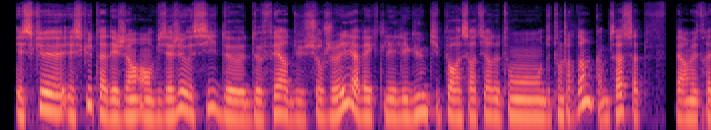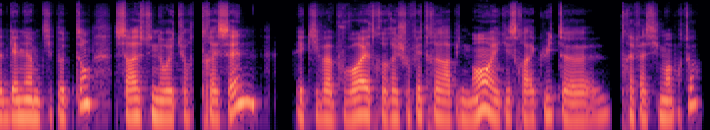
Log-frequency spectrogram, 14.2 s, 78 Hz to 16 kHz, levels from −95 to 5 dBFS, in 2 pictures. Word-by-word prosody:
Est-ce 140 - +4
que 195 - +3
est-ce 160 -5 +4
que - - 0
tu 205 -7 -1
as 145 - +3
déjà 135 +1 +3
envisagé 140 +4 +2
aussi 180 +4 +1
de 135 -5 +2
de 130 +2 -1
faire 150 +3 +1
du 125 -1 -6
surgelé 140 - +1
avec 140 -6 +1
les 140 -2 -1
légumes 140 +4 0
qui 160 -1 -8
pourraient 140 -1 0
sortir 140 +1 -1
de 135 - 0
ton 135 0 +1
de 130 - -3
ton 140 +3 -4
jardin? 195 - +1
Comme 130 - -6
ça, 160 +4 +2
ça 155 -5 -2
te - - -24
f - - -23
permettrait 130 0 -1
de 130 - -6
gagner 135 0 +2
un 135 -1 +4
petit 125 - -11
peu 135 - -4
de 135 - -22
temps. 225 +7 +2 0.2
Ça 135 - 0
reste 140 +1 +1
une 145 - +2
nourriture 130 -1 -2
très 130 - -2
saine 225 - +4 0.4
et 135 - -4
qui 130 -1 -9
va 130 0 0
pouvoir 125 +3 +2
être 145 -2 +1
réchauffée 130 +2 -4
très 140 0 -3
rapidement 130 +7 +2
et 135 -6 0
qui 135 +2 -6
sera 125 -1 -2
cuite, 145 +3 -8
heu, 120 +2 -4
très 140 - -6
facilement 130 0 -3
pour 150 - -14
toi. 220 +5 -4
135 Hz, 260 wpm, -22 LUFS, 130-150 Hz, 0.4 s, Est-ce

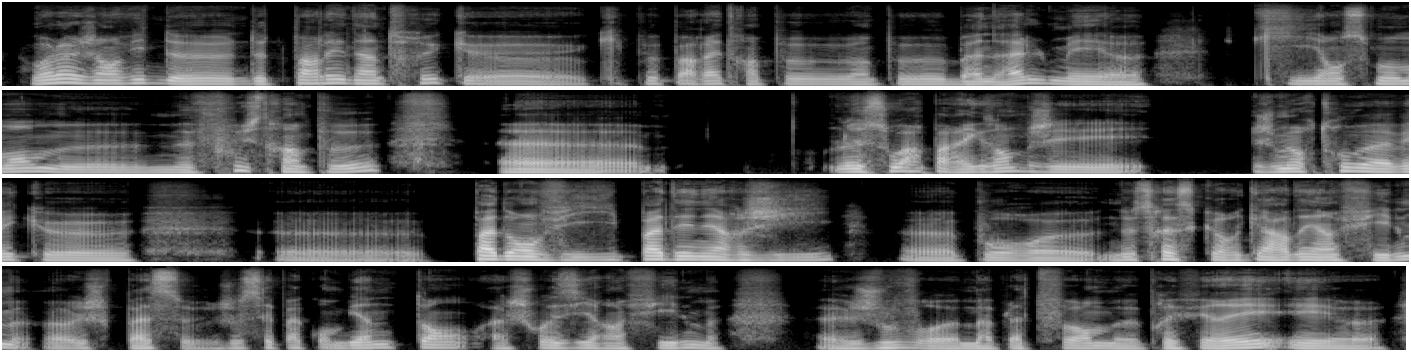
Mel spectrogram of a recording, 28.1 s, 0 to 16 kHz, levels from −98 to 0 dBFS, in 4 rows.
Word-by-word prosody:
Voilà 155 +6 +4
j'ai 140 -2 -1
envie 135 +3 +1
de 120 -4 +1
de 115 0 -1
te 110 - -21
parler 145 +2 +2
d'un 135 -2 +1
truc, 155 +3 -6
heu, 110 0 -4
qui - - -11
peut 125 - -8
paraître 120 0 -3
un 110 - -3
peu 110 -1 -4
un 105 - -4
peu 110 +1 -3
banal, 105 +7 +1
mais 110 -4 +1
heu, 100 0 -1 0.5
qui 120 -1 -4
en 115 0 +1
ce - - -1
moment 130 +3 +2
me 105 -6 0
me 105 +1 -3
frustre 155 - -3
un 120 - +3
peu. 130 - -1 0.6
Hem, - - +1 0.9
le 125 +1 +4
soir 145 +2 +2
par - - +1
exemple, 130 +5 +1
j'ai 110 -3 -1 0.5
je 115 +1 -3
me 130 - +5
retrouve 145 +4 0
avec, 125 0 +1
heu 100 -2 0 0.7
heu, - - -7 0.2
pas 150 -1 +11
d'envie, 120 -3 +3
pas 145 +4 +6
d'énergie, 115 -2 +1 0.3
heu, - - -3
pour, 105 -2 -1
heu, 100 0 -2
ne 115 +5 -1
serait-ce 135 +2 +3
que - - -3
regarder 115 +2 +3
un 115 0 +4
film. 115 +6 0
Heu, 110 +2 -2
je 100 - -4
passe, - - +2
heu, - - -9
je 105 +3 -7
sais 115 +5 -2
pas 115 - -3
combien 115 +3 0
de 135 - -3
temps 125 -2 +1
à 100 - -5
choisir 110 +1 -1
un 100 - -1
film. 110 +1 -2 0.5
Heu, 95 - -2
j'ouvre 105 -1 0
ma 95 -1 0
plateforme 100 0 -1
préférée 110 +6 +3
et 105 -3 +3
heu, 95 0 -1
115 Hz, 160 wpm, -26 LUFS, 105-125 Hz, 0.9 s, pas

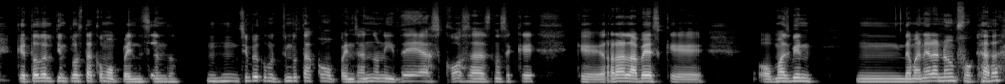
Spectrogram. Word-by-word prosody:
que 140 - +1
todo 150 +1 +4
el 145 - 0
tiempo 150 -1 -1
está 145 0 +1
como 145 -2 -2
pensando. 130 +1 -2 0.2
Ujú, 150 +1 -6
siempre 165 +3 0
como 160 -2 -6
entiendo 160 +5 -5
estaba 155 -2 -3
como 150 -3 -5
pensando 135 +3 -1
en 145 - -5
ideas, 140 +2 0
cosas, 135 -1 -2
no 135 - -3
sé 145 +1 -8
qué, 140 0 -2 0.4
que 115 -2 -1
rara 150 +4 +5
la 140 -2 +8
vez 145 -1 +6
que, 115 -3 -2 0.5
o 125 - -2
más 145 0 +3
bien, 150 -4 +1 0.4
mm, 130 0 -2
de 130 0 +2
manera 155 +5 +5
no 165 +1 +2
enfocada, 170 +3 0
140 Hz, 195 wpm, -23 LUFS, 130-150 Hz, 0.5 s, la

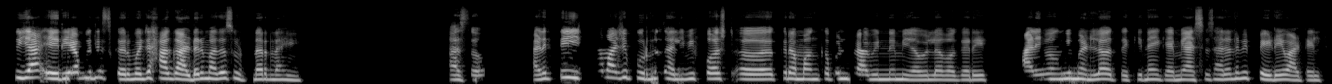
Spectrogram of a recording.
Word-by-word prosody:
तू 305 - +3
या 315 +2 +9 0.2
एरियामध्येच 280 +2 +2
कर 240 -1 +2
म्हणजे 250 +4 +2
हा 270 - +7
गार्डन 235 0 +5
माझा 270 0 +3
सुटणार 235 -4 -3
नाही". 220 -3 -4 1.6
असं. 210 0 -6 0.5
आणि 230 +4 +1
ती 320 +5 +3
इच्छा 300 +2 -7
माझी 305 +1 +2
पूर्ण 260 -4 -1
झाली 235 -3 -1
मी 260 - 0
फर्स्ट 260 -1 -1
अ, 235 -1 +2
क्रमांक 245 -3 -1
पण 260 0 0
प्रावीण्य 230 -1 -1
मिळवलं 215 -2 -2
वगैरे 210 +1 -4 0.4
आणि 215 +1 +1
मग 250 0 -2
मी 265 - +2
म्हटलं 245 -2 +1
होतं, 215 -4 -3
की 225 - -9
नाही 230 +1 -3
का 205 -1 -4
मी 215 +2 -2
असं 215 +2 -1
झालं 230 +1 -4
ना 270 - -2
मी 285 - -2
पेढे 220 -3 0
वाटेल 200 -2 -3
235 Hz, 180 wpm, -21 LUFS, 220-260 Hz, 1.6 s, या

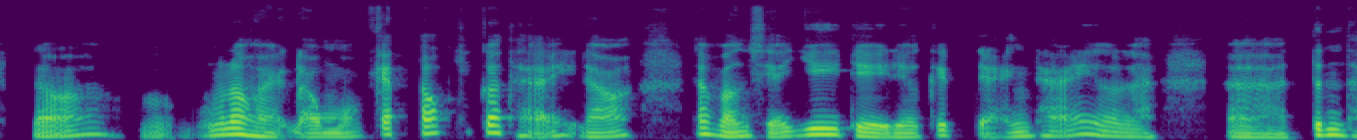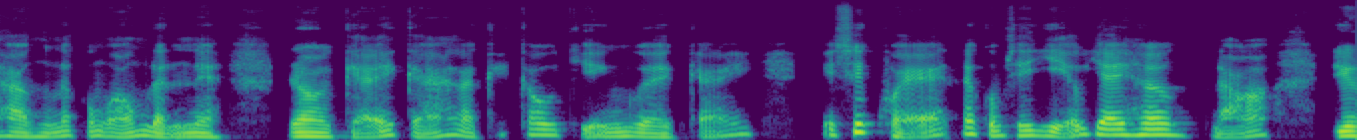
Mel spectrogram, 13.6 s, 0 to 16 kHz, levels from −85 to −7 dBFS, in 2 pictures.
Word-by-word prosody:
nó, 150 +5 -1
ừm, 135 +4 -5
nó 160 - +7
hoạt 110 -9 +1
động 95 0 -1
một 100 +3 -4
cách 155 0 +2
tốt 185 - +5
nhất - - -22
có 200 - +5
thể, 140 -8 -3
đó, 105 +5 -1 0.3
nó 165 - +4
vẫn 115 -5 +3
sẽ 105 -4 -1
duy 155 +1 +5
trì 105 -5 +4
được 95 0 +1
cái 135 - -1
trạng 110 +3 -3
thái, 135 +6 -2
gọi 120 -4 0
là, 100 -2 -4 0.3
à, 90 -2 -2
tinh 145 0 +4
thần 110 -5 -1
nó 125 - 0
cũng 120 -1 -3
ổn 110 +5 +1
định 100 -2 +1
nè, 95 -3 +1 0.3
rồi 110 -1 +5
kể 125 - 0
cả 100 +8 -2
là - - 0
cái 145 - -15
câu 145 -1 0
chuyện 110 -5 -1
về 95 -3 +1
cái 145 +7 -5 0.3
cái 145 - -2
sức 220 +9 +4
khỏe 145 -8 0
nó 170 - +3
cũng 125 -5 -1
sẽ 130 0 +1
dẻo 115 -7 +1
dai 145 -2 +7
hơn, 145 0 +5
đó. - - -2 0.3
Điều 120 +1 +6
120 Hz, 225 wpm, -25 LUFS, 100-145 Hz, 0.3 s, nó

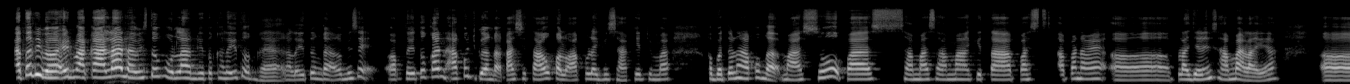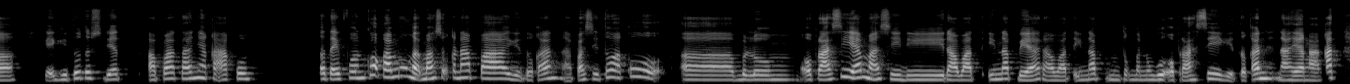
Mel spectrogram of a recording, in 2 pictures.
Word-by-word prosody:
atau 380 +9 +5
dibawain 320 -8 +9
makanan 325 +4 +8
habis 305 -1 +2
tuh 370 - -1
pulang 295 -5 +2
gitu. 265 0 -4
Kalau 275 -1 -4
itu 300 +2 -5
enggak 180 -7 -8
kalau 210 - -8
itu 235 - -13
enggak. 250 -3 -3
Misalnya 335 +7 -6 0.2
waktu 235 +3 -2
itu 295 - -7
kan 360 0 +2
aku 270 +9 -2
juga 265 -7 0
nggak - - -2
kasih 250 +2 -7
tahu 245 +1 0
kalau 250 -4 -1
aku 230 +5 -7
lagi 235 -1 -4
sakit, 230 +1 -8
cuma 235 +1 -7 0.4
kebetulan 265 +4 0
aku 310 - -6
nggak 255 -5 0
masuk 255 - -1
pas 240 0 +4 0.3
sama-sama 230 0 -4
kita, 225 -2 -1
pas 230 +1 -5 0.2
apa 225 +4 -7
namanya 260 0 -2
eee, 205 0 -3
pelajarannya 235 +4 -1
sama 245 -4 0
lah 185 - +1
ya, 180 +7 -5 0.5
eee, 195 0 +2 0.3
kayak - - -5
gitu. 230 +5 -2
Terus 290 -1 -3
dia 230 +1 -2 0.2
apa 260 +6 0
tanya 285 +2 0
ke - - -4
aku 255 +3 -2 0.7
lewat 255 +1 -1
telepon, 270 +5 0
"Kok 430 +5 +2
kamu 345 +2 +3
nggak - - +6
masuk, 275 +4 0
kenapa?" 280 -4 +3
gitu 210 -4 -5
kan. 255 +8 -1
Nah, - - -10
pas 230 - -2
itu 245 +5 -5
aku, 325 -1 -1 0.2
eee, 215 -1 -1
belum 220 0 -4
operasi, 225 +10 +2
ya 300 - +6
masih 245 -6 0
dirawat 210 -1 -1
inap, 250 0 -2
ya 200 +5 +1
rawat 190 -1 -3
inap 235 +5 -3
untuk 215 0 -10
menunggu 215 +1 -1
operasi 210 +3 -2
gitu - - -5
kan. 270 +3 +3
Nah, 200 -6 0
yang 200 0 +2
ngangkat 190 +11 +2
240 Hz, 180 wpm, -25 LUFS, 215-285 Hz, 0.7 s, dibawain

